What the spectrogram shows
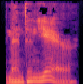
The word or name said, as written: mentonniere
